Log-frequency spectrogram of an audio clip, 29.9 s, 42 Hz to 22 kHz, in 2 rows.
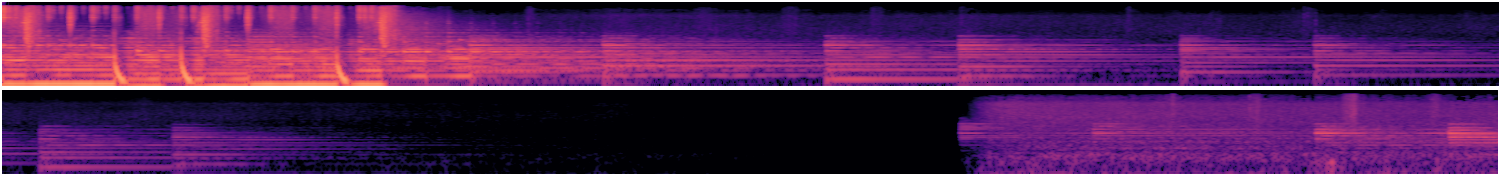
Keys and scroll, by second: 2.3 i, 2.6 v, 3.3 i, 4.5 v, 5.4 i, 5.6 v, 7.1 a, 10.2 v, 13.2 i, 14.0 ctrl+shift+], 14.5 v, 17.1 p, 19.0 ctrl+z, 20.5 ctrl+z, 21.0 ctrl+z, 22.4 ctrl+z, 24.2 i, 24.4 v, 27.3 v, 27.8 Delete, 27.9 p.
